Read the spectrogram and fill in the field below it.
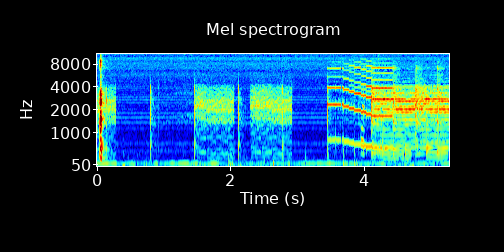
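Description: A phone ringtone plays a bright electronic melody of repeated tonal bursts, shifting into a higher rising chime pattern, moderately loud, with a low steady hum underneath and no talking.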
